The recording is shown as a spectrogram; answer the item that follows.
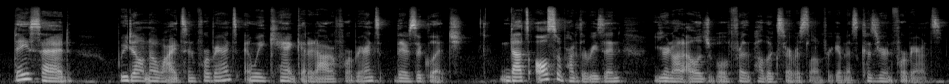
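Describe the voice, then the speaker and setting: A woman's voice: sits low, creaky, pushed and bright, slightly rough. A woman venting at length, frustrated and close to tears, in a personal vlog. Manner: frustrated, exasperated, near tears. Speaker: social media poster.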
